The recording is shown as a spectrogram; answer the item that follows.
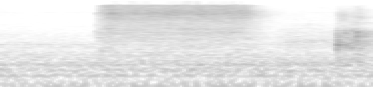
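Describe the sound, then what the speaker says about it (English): Aerosol cooking oil sprayed into a frying pan in a cabin kitchen, one steady close hiss lasting under a second, then a brief second burst starting. "Let me just spray some cooking oil in there."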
